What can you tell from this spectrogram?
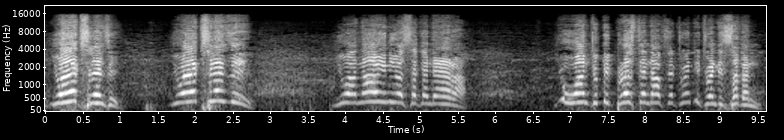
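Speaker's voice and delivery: ordinary talk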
